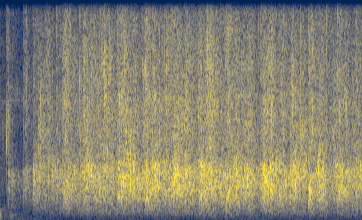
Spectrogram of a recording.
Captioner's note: audience claps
